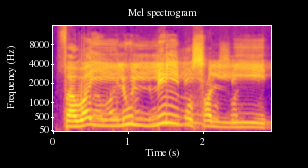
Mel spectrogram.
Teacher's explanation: ആ തെൻവീന് ശേഷമുള്ള ലാമിൽ ലയിച്ചപ്പോൾ അവിടെ ഒരു ശദ്ദ് വന്നു.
